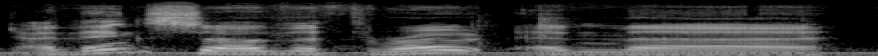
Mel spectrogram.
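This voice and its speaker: Pitched on the high side, his voice has lively intonation and an unhurried pace. He's a man with a blocked, stuffy nose, wandering through his gaming strategy with plenty of fillers in a casual voice chat that comes through noisy.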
